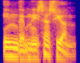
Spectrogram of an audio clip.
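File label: "indemnizacion", Spanish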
